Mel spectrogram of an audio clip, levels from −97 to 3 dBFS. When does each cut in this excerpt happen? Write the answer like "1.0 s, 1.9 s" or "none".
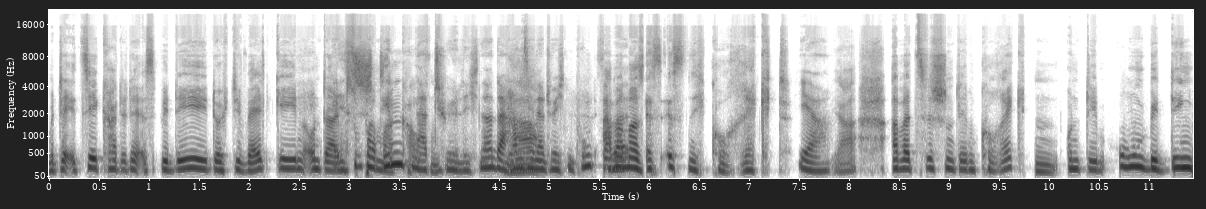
5.9 s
